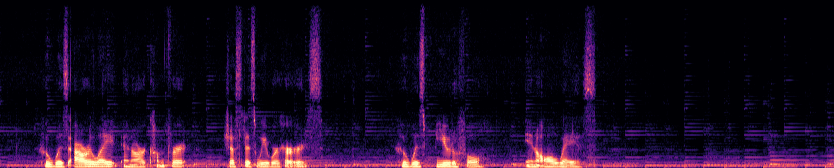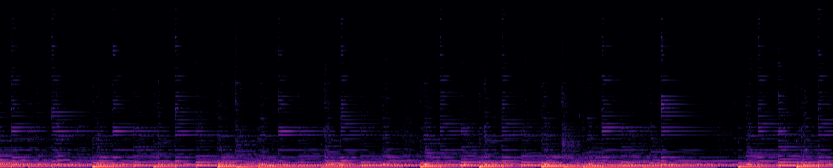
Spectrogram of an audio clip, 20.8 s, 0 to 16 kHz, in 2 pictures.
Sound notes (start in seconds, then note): 8.1 quiet background music; 8.1 video clip plays with no audio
